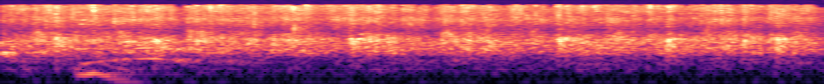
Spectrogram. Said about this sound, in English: Best Specialist Music Programme. Good luck to all of them. Round of applause for your top five.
